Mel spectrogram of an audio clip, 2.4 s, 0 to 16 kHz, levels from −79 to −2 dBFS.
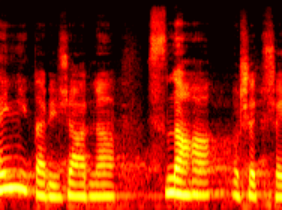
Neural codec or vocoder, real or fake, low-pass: codec, 44.1 kHz, 3.4 kbps, Pupu-Codec; fake; 14.4 kHz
